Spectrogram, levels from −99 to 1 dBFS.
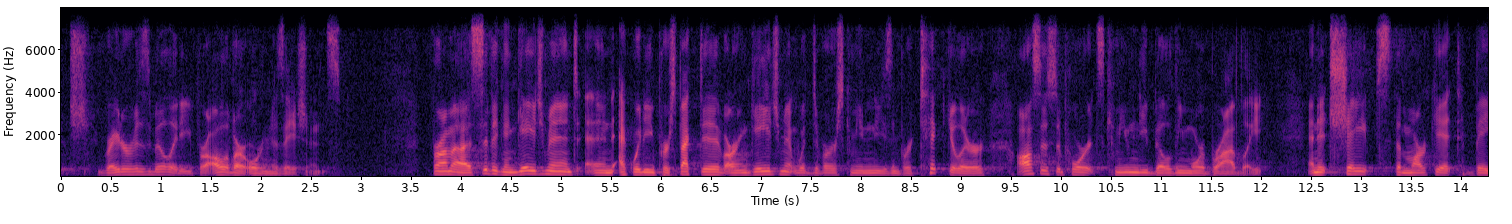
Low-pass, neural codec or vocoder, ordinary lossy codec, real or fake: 7.2 kHz; none; Opus, 24 kbps; real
